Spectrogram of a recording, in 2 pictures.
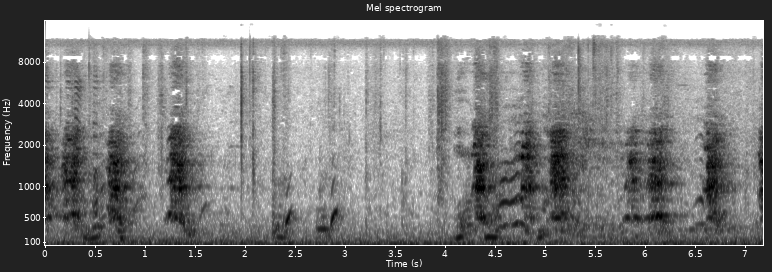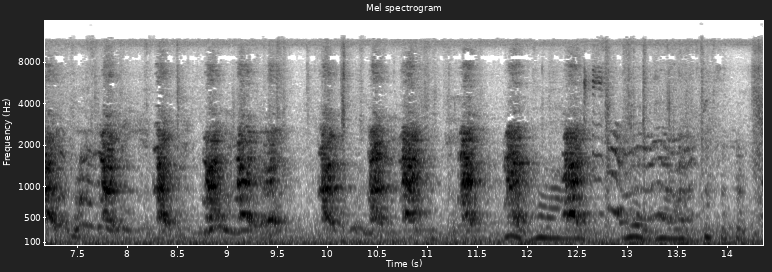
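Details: Tyrion, a three-year-old male Boxer with low food drive and high prey and play drive, during engagement training: rapid, irregular sharp barks about twice a second, with a few tonal whines and a low background hum.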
